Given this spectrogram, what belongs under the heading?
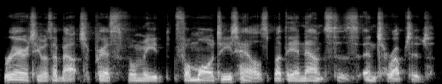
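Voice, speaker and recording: A man's voice: low voice, steady tone, a little fast, no echo. A man reading a fan fiction story aloud as its narrator.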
